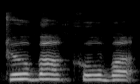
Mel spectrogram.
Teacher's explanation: when the B or the V comes in between two vowels, it will be even softer. It will be so soft that if you put a paper in between your lips, you would barely touch the paper.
